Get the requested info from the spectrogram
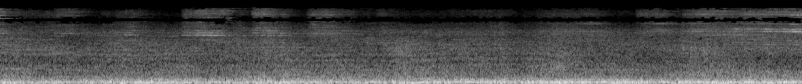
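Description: Double-stack intermodal freight cars rolling past close by: a steady, loud low rumble of steel wheels on rail, with faint high wheel squeals now and then.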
